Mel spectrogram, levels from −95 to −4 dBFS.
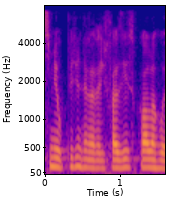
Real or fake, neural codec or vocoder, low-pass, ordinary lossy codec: fake; codec, 16 kHz, 2 kbps, FunCodec, trained on LibriTTS, 25 frames a second; 7.2 kHz; MP3, 48 kbps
